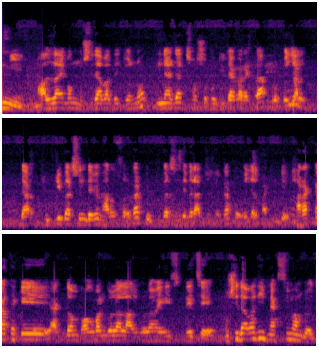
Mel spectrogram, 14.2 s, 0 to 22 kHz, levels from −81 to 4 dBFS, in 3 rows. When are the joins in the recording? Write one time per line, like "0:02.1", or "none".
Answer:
0:08.8

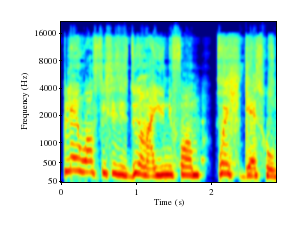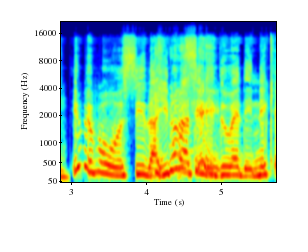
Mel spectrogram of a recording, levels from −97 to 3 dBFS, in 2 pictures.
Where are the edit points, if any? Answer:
0:02.9

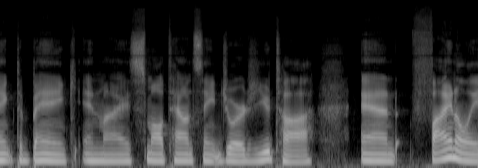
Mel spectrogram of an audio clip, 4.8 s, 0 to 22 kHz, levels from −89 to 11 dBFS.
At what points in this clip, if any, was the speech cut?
none

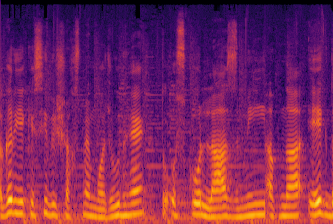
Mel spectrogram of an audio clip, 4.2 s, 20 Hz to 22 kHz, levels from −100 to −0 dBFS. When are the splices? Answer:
0:01.9
0:03.3

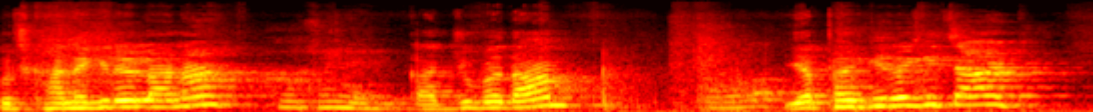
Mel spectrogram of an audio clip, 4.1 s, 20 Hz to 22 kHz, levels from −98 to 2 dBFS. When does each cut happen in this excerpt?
none

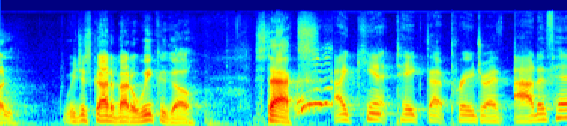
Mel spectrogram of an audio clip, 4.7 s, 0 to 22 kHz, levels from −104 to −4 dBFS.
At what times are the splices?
0:02.8

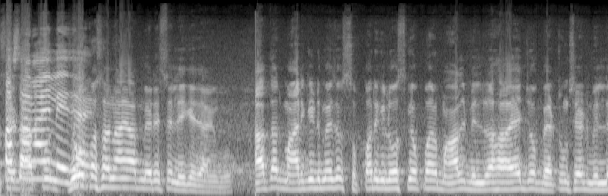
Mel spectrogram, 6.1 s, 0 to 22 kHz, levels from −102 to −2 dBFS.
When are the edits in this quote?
0:02.5

